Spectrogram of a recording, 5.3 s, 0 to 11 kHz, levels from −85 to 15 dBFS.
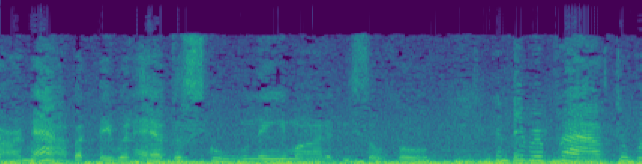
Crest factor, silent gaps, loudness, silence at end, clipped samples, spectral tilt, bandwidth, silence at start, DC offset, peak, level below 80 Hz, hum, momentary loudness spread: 8 dB; none; -10 LUFS; 0 s; 0.4%; -6.5 dB/octave; 9.2 kHz; 0 s; 4%; 0 dBFS; -12 dBFS; none; 4 LU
